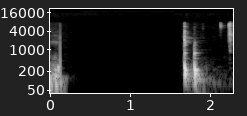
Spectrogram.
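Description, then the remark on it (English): A muffled sneeze: a short breathy burst, a pause of silence, then a sharp double burst of air, with no talking around it. “Sorry, I had to sneeze there real quick.”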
